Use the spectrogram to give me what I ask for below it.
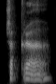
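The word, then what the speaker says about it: cakra: unaspirated letter which is the first column that is always pronounced cha. So we know the words in Sanskrit you have probably heard them chakra.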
